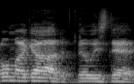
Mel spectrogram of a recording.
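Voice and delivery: put-on, mimicked woman's voice. Describing an awful movie to a co-host, imitating a random woman's voice. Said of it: "Just some random woman's voice".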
